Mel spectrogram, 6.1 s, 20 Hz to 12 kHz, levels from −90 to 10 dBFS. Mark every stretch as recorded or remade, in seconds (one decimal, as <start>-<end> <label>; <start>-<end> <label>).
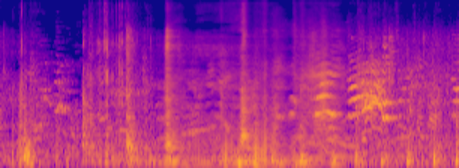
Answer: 0.0-2.1 recorded; 2.1-4.6 remade; 4.6-6.1 recorded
